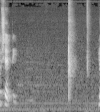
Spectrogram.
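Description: The tail of a spoken word, then a single sharp click about one and a half seconds in, followed by a fainter click.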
